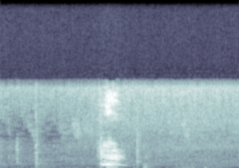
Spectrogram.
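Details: Central Asian Shepherd Dog (alabai), a nine-year-old dog with an unexplained cough that comes with vomiting; one short, harsh, broad burst of coughing midway, then a few faint knocks in an otherwise quiet indoor room.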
